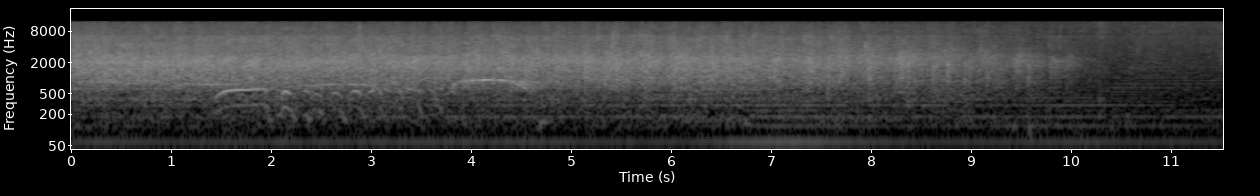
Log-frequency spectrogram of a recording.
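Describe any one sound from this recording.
An audience applauds loudly in a large hall, then the applause fades away.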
